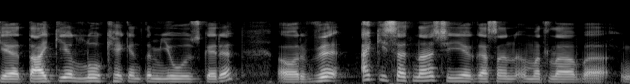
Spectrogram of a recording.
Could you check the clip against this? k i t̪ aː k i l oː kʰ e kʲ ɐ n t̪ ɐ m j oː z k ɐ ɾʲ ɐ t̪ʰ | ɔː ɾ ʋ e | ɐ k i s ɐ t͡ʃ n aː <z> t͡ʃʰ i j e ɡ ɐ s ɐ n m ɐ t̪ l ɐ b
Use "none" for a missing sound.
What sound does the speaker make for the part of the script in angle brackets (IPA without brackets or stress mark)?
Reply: none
